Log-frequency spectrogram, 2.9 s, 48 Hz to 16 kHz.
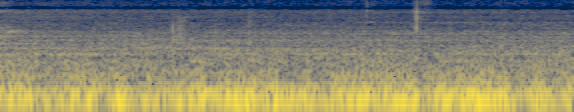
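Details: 2010 Nissan Maxima making an unidentified noise that started a week earlier: a steady low rumble with an uneven throb underneath and no clear knock or whine; the cause is unknown.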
